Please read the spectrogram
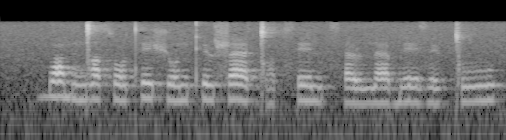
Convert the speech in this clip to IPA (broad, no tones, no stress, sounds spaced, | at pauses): b ɒ m ŋ͡ǀ i sˤ u tʰ e ʃ o n kʰ i ɭ ʂ æ ɡ͡ǀ ɒ t͡sʰ e n t͡sʰ æ ɭ n æ b e z i ɭ ǀ u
